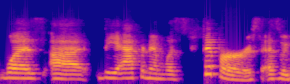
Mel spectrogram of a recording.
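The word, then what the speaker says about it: FPRRS: that funding um was uh the acronym was fippers as we pronounced it you may recall the fippers funding and unfortunately that did expire last year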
